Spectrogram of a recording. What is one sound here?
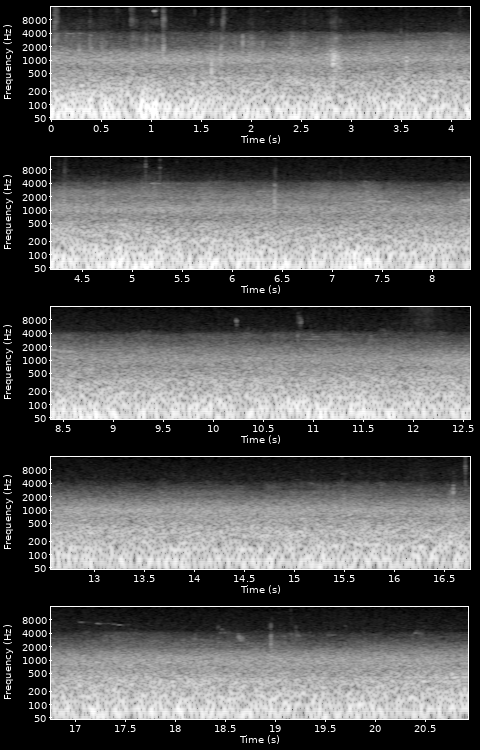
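Wind rumbles and blows steadily outdoors.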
